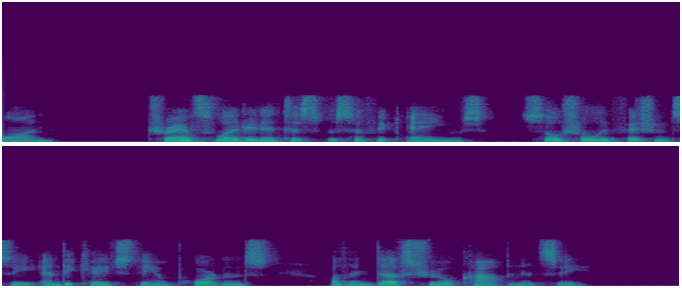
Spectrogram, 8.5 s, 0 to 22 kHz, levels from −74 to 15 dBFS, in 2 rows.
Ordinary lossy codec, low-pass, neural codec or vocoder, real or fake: AAC, 48 kbps; 7.2 kHz; codec, 16 kHz, 1 kbps, FunCodec, trained on LibriTTS, 50 frames a second; fake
